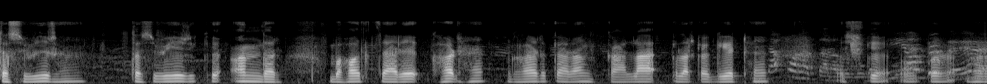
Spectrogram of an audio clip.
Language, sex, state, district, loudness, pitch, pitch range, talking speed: Hindi, male, Bihar, Patna, -23 LUFS, 130 Hz, 125-135 Hz, 115 wpm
